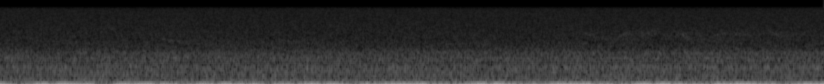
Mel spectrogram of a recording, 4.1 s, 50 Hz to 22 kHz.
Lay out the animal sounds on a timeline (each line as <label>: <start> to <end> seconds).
Common Yellowthroat (Geothlypis trichas): 2.8 to 4.1 seconds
